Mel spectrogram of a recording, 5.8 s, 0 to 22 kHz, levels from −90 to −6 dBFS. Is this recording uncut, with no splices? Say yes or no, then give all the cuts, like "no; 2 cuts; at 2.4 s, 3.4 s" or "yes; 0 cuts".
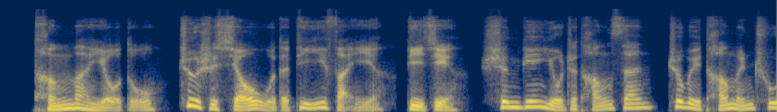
no; 3 cuts; at 1.3 s, 3.0 s, 3.5 s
